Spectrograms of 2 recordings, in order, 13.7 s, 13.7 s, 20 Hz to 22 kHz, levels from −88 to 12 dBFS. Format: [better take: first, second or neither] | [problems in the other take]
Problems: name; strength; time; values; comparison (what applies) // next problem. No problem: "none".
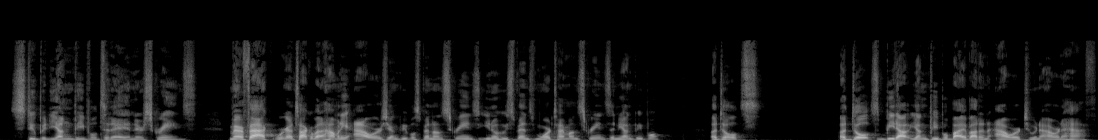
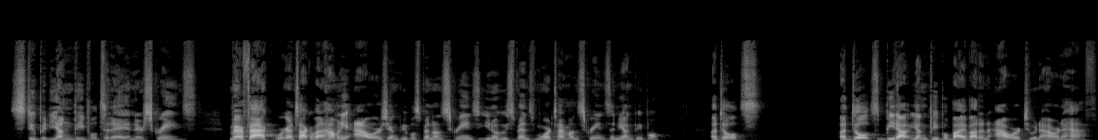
first | thin; very slightly; fading below 550 Hz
